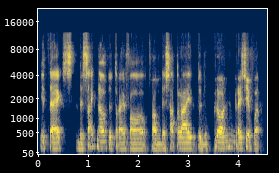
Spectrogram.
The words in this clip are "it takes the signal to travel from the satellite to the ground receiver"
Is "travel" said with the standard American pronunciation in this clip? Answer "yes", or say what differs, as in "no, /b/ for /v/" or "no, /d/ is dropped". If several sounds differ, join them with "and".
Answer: no, /f/ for /v/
